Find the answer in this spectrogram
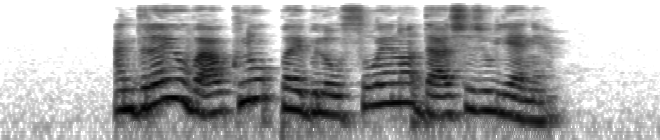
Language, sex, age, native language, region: Slovenian, female, 18-29, Slovenian, Gorenjska region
